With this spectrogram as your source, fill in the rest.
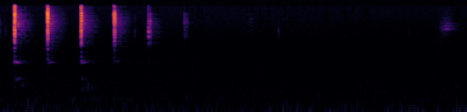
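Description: A long-nailed finger releases the solid steel balls of a desktop Newton's cradle, and they swing and knock together. Five sharp, bright metallic clacks come at a steady pace and fade in strength, followed by near silence with a faint low background and one soft high tick near the end.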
